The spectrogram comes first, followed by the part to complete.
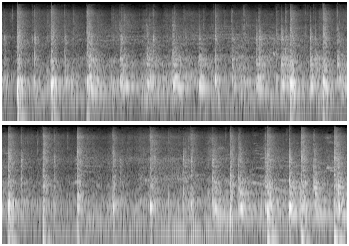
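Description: Children beating toy drums with sticks: a ragged, uneven stream of strikes, several a second, from many drums at once, with a steady low hum underneath.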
